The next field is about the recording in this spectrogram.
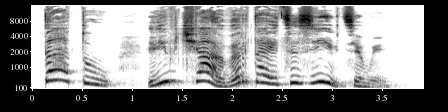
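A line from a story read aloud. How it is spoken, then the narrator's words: Young girl's joyful cry. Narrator (Ukrainian): найменша донька короля радісно крикнула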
